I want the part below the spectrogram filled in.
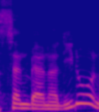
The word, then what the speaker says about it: San Bernardino: Habe ich es falsch ausgesprochen? – San nee, Bernardino, hast, ne? Nein, du hast es richtig ausgesprochen.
